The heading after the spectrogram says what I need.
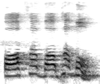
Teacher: দুটি ঠোঁটের স্পর্শে, এই যে ঠোঁটের স্পর্শে যে বর্ণগুলো উচ্চারিত হয় সেগুলোকে কি বলা হয়, ওষ্ঠ বর্ণ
